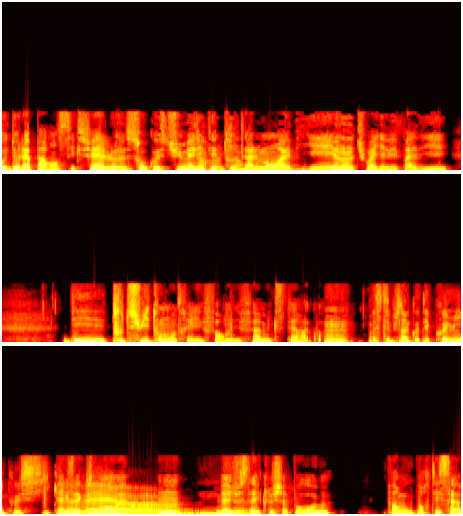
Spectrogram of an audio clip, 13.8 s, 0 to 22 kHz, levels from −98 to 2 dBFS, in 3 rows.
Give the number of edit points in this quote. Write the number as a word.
zero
